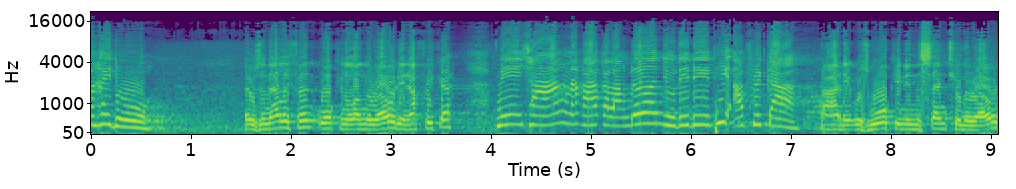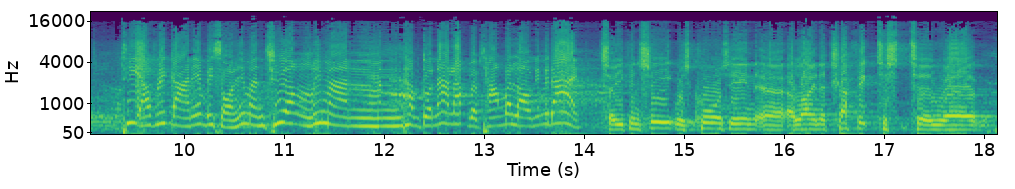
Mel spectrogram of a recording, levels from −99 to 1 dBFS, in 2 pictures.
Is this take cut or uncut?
cut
